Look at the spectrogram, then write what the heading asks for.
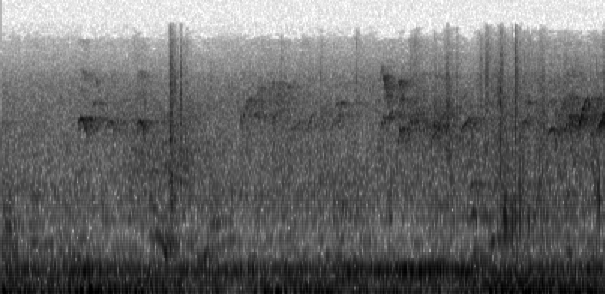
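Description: Small birds calling with short, high, repeated chirps, more of them in the second half, over a steady low outdoor rumble. A few sharp clicks fall in with them, the loudest about a second in.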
